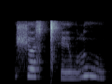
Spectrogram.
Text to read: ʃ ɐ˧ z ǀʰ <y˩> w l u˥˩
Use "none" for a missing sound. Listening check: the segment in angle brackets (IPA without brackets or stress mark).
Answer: e˩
